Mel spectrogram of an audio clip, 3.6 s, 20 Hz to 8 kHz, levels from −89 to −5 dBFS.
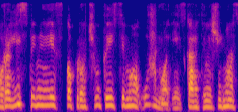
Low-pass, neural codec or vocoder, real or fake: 7.2 kHz; codec, 24 kHz, 3 kbps, HILCodec; fake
